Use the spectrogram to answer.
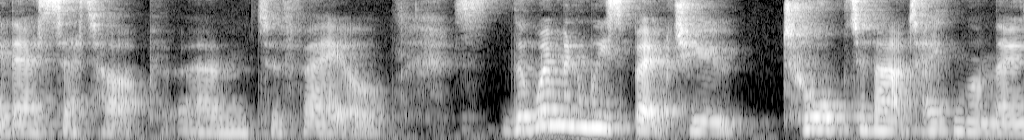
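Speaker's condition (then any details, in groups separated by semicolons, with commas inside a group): No condition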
